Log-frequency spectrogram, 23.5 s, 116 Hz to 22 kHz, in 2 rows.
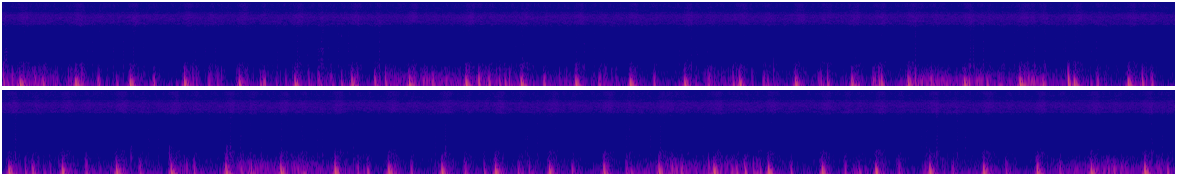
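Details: Regular low normal heart thumps at about 110 a minute, heard at the mitral area with the subject standing; normal heart sounds.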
